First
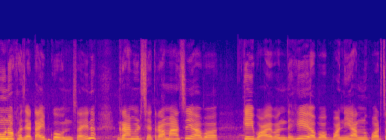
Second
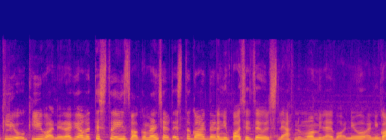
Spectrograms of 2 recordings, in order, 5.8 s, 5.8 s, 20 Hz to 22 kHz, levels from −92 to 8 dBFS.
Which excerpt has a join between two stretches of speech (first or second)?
second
